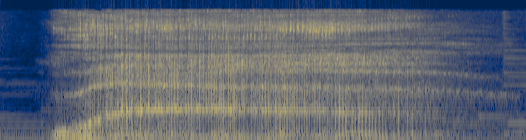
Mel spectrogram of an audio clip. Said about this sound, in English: What was that sound? Said Luka. As they turned around, there it was. A ginormous Nile crocodile with a giant mouth gaping wide open.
